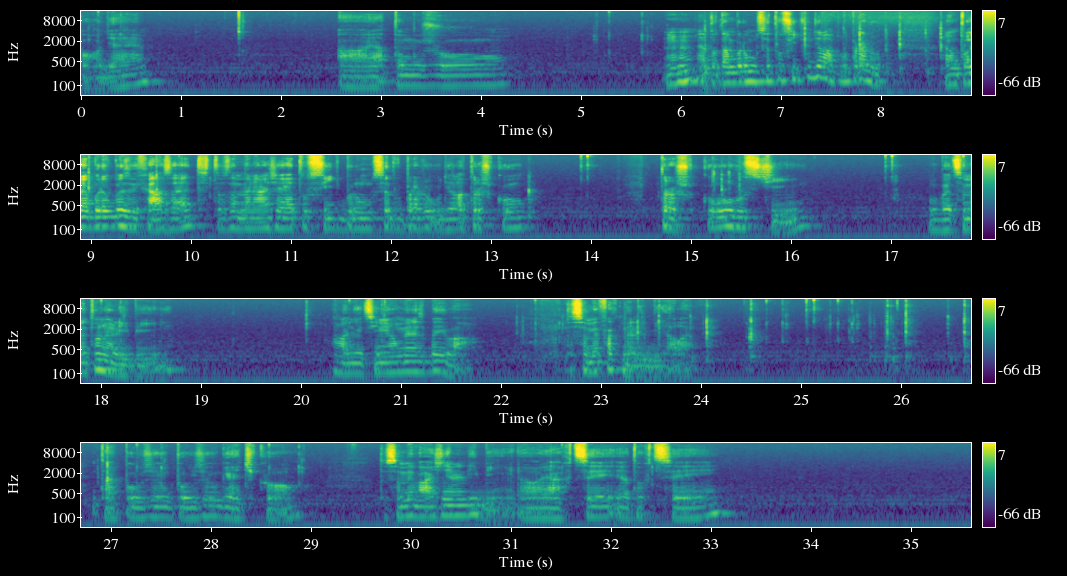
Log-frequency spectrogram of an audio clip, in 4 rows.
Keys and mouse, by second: 0.1 middle click, 5.2 middle click, 6.8 ctrl+z, 7.1 ctrl+z, 7.6 ctrl+z, 8.4 ctrl+z, 8.8 ctrl+z, 9.8 middle click, 12.4 Tab, 13.8 click, 15.2 g, 15.3 g, 17.6 click, 17.9 middle click, 20.4 middle click, 22.3 middle click, 23.2 ctrl+z, 23.4 ctrl+z, 23.9 ctrl+z, 24.6 middle click, 25.0 click, 25.3 middle click, 25.7 ctrl+z, 25.9 ctrl+z, 26.4 ctrl+z, 27.2 middle click, 28.5 middle click, 31.4 middle click.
